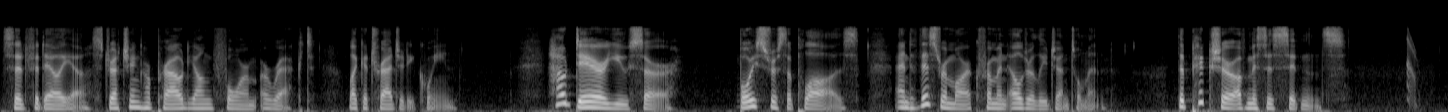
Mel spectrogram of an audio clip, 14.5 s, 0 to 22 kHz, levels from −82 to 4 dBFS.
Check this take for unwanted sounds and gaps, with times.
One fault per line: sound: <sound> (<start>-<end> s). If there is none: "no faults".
sound: chirp (14.1-14.2 s)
